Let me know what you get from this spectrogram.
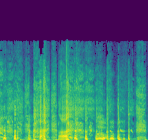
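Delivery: long amused laugh. Real, not acted. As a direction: laugh at your own joke. Laughs after mock threat.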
